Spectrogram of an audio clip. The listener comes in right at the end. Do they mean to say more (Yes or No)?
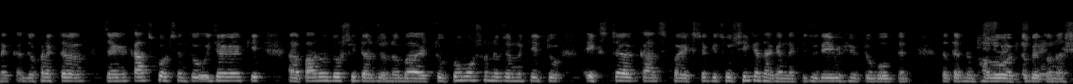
Yes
